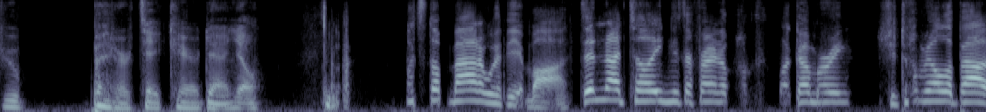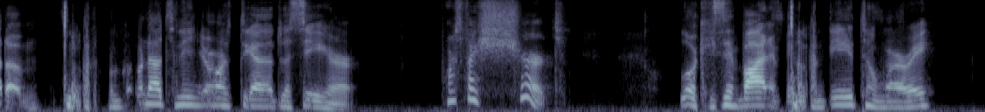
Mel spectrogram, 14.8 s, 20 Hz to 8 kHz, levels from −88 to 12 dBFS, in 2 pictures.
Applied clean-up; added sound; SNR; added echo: neural diffusion model UNIVERSE++.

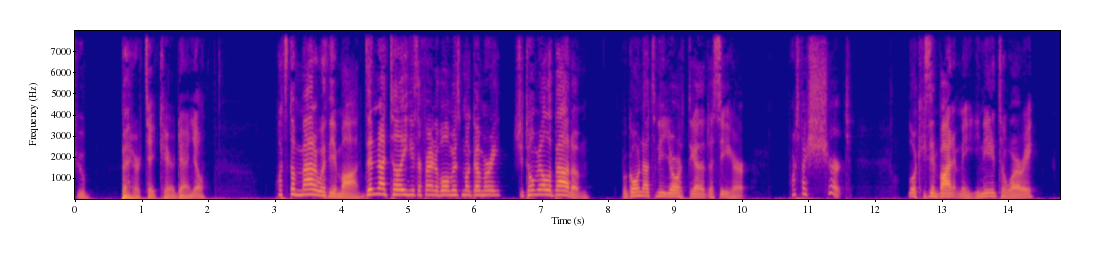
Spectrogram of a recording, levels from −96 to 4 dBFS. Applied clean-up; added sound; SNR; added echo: none; none; none; none.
